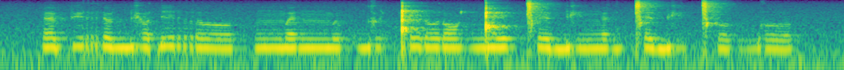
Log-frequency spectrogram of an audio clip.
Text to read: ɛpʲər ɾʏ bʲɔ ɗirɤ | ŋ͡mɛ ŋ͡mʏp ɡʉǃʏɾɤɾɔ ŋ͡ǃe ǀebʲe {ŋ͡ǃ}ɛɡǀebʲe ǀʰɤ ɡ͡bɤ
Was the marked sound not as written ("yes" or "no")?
yes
